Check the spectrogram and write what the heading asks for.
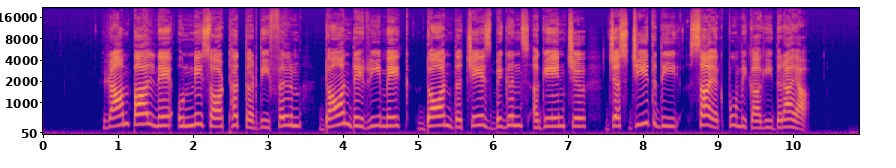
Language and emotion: Dogri, neutral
